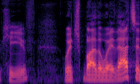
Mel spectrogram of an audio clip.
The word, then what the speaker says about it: Kyiv: I don't know if you've noticed on the news, the pronunciation and the spelling of Kiev has now changed to Kyiv, K-Y-I-V. And the reason is Kiev is the Russian pronunciation and Kyiv is the Ukrainian.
